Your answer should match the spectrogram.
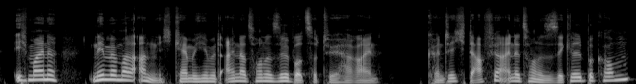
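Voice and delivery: put-on keen child reasoning aloud; eager inquisitive boy. A narrator's reading. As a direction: pitch a hypothetical as a curious Harry.

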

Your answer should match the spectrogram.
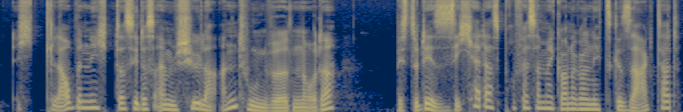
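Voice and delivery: gently doubting mother; mother's voice. Acted. Mother's voice, soft and high. (besorgte Mutter, höher und leiser)

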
